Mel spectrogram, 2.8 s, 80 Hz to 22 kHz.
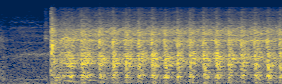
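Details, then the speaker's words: BMW MINI R50 Cooper, first start after engine removal and refit, out of gear: silence, then starter cranks at about four beats per second, engine turns over briefly without catching and stalls. "It's turning over, but not for long."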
